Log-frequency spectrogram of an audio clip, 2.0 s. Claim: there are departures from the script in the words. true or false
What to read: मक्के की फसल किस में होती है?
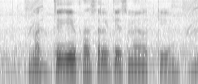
false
